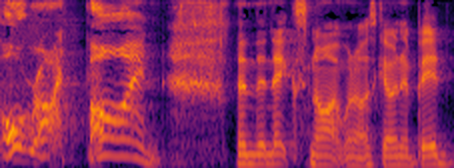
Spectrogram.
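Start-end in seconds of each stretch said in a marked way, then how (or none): 0.0-1.0 high, drawn-out mum giving in; imitating huffy mum. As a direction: concede in a huff, pitched up and slow. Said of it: "She's like".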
